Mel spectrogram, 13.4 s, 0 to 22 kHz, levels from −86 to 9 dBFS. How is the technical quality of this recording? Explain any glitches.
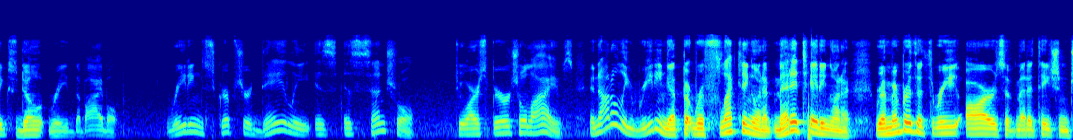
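The recording has two slow level drifts caused by automatic gain control. They ride on a call path whose content stops sharply at 8 kHz, which shows as a flat ceiling on a spectrogram.

Between 2.14 and 5.28 s comes automatic gain rising. After the talker drops back and the input falls by about 16 dB, the gain control gradually adds about 7 dB. Voice and room noise swell together leading into "to our spiritual lives". On a waveform, the envelope and the noise floor widen steadily together.

Between 8.56 and 12.5 s, just after "not only reading it", comes automatic gain falling. The talker moves around 8 s, the control judges the input too loud or its background noise too strong, and it eases its gain down by about 5 dB. The voice sinks along with its background, so the waveform tapers and the spectrogram's noise floor darkens in step.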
